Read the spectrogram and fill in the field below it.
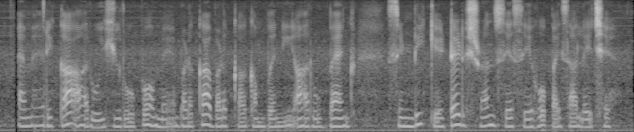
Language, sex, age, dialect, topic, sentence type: Maithili, female, 41-45, Angika, banking, statement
